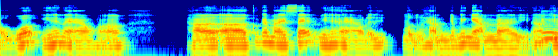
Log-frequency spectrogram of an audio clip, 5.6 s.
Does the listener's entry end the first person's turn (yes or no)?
yes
